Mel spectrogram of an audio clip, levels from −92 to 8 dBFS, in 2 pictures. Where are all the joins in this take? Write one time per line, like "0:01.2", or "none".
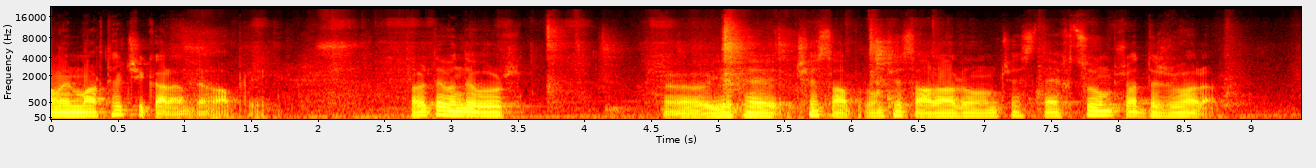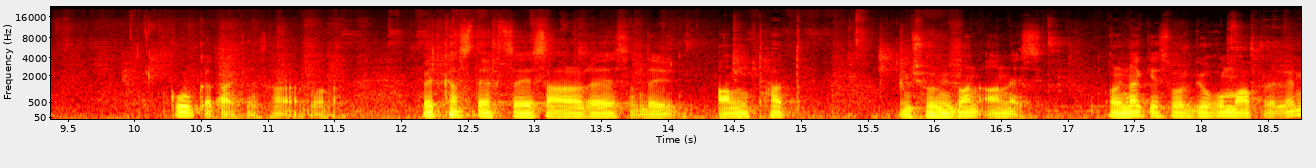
none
